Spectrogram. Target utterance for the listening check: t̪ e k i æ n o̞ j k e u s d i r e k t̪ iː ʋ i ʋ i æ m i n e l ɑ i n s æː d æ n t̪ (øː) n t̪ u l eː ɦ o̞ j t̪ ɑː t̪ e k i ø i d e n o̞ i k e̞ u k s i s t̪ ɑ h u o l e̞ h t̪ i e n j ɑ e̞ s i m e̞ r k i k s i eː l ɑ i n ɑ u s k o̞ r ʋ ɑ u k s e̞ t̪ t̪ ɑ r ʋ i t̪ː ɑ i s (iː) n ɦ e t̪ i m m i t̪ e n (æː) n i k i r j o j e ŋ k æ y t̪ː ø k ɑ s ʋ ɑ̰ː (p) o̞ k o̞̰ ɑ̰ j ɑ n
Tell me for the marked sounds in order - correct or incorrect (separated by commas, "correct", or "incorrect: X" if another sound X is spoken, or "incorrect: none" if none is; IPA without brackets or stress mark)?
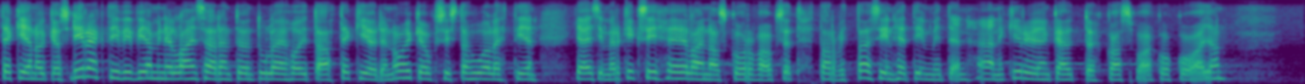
correct, correct, correct, incorrect: k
